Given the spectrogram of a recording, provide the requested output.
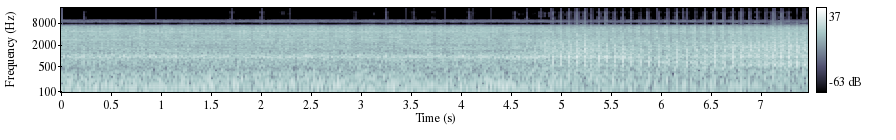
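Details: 2001 Caravan engine knock: loud, rough engine run with a rapid, regular tapping knock rising above the engine noise partway through and keeping pace with it.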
